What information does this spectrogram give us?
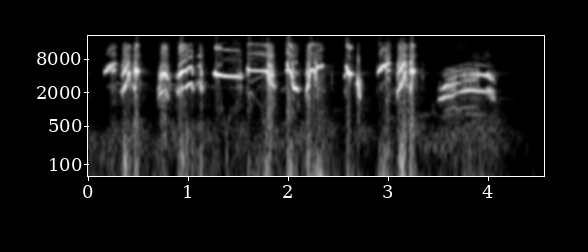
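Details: Oriental magpie-robin in early-morning song: rapid string of bright whistles and harsh chips, mostly high-pitched, ending in a longer wavering whistled phrase, no other sounds.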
